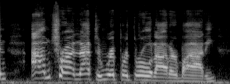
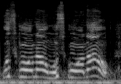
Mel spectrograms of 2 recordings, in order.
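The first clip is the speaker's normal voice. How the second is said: higher-pitched imitation of a manager calling out; alarmed manager; 7 semitones higher than usual. Manager running out to the commotion, mildly alarmed. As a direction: lightly mimic a boss rushing in. Manager runs out, retold again.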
